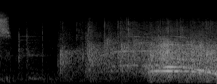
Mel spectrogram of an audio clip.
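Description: Audience applause, starting about half a second in and growing louder.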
